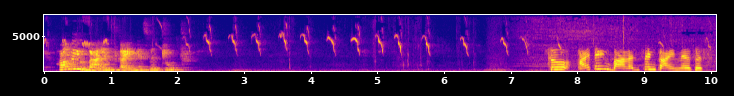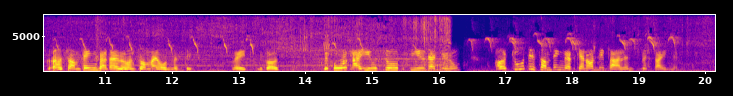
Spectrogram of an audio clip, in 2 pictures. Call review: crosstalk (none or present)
none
